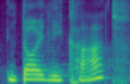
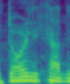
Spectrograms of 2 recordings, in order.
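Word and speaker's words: D'Oyly Carte: Ach, Doylicard, nicht. Also ich habe das Französisch ausgesprochen, weil der erste Teil des Namens Französisch. – Richtig. – Ist, aber der ist wahrscheinlich völlig. – Der ist in London geboren und in London gestorben.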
